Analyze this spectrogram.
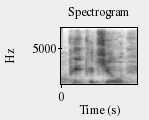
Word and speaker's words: Pikachu: did somebody not know Pikachu and I had to say to them it rhymes with mikachu so this is Grandpa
